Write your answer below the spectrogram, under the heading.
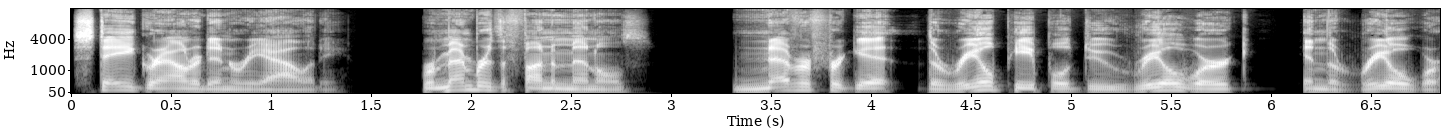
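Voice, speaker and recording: With an American accent, a man uses a plain, everyday voice, fairly low in pitch and lively in intonation, at a moderate pace, in a very clean, silent recording with a dry, close sound and no echo. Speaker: business consultant. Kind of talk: podcast monologue.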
